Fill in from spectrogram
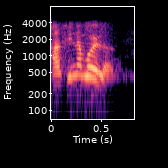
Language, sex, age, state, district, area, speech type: Bengali, male, 30-45, West Bengal, Jhargram, rural, conversation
